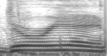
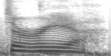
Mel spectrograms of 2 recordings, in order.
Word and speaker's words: Duryea: Well, you mispronounced my hometown. – Duryea, right? – Duryea, not Duryea.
